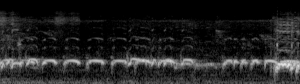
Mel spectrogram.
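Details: Zebra dove of a local type in lively full song, played to coax silent doves into singing. It gives a continuous run of quick, soft, bubbling coos at an even pitch. There is light background hiss and a brief clatter near the end.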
